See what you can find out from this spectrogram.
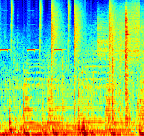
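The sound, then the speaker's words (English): A malfunctioning personal printer in an office whirs and grinds unevenly, with a steady motor hum, repeated clicks and bursts of rattling, plus a few faint high beeps. “What was the point of having a personal printer in his office if it didn't even work half the time?”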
